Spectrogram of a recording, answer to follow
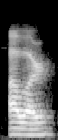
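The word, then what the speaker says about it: hour: জানি, যে honest, অনার, আওয়ার, এর, মানে কি তোমার উত্তরাধিকার। তো এদের উচ্চারণে এইচটা কিন্তু সাইলেন্ট থাকে, দ্যাটস ওয়াই এদের আগে এ না বসে এন বসে।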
